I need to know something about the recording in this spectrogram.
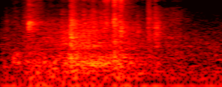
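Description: A wooden sliding wardrobe door rolling open on its track, a low rumble with light clicks lasting about a second and a half.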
